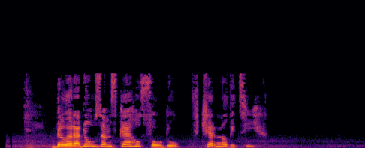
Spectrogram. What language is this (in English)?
Czech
